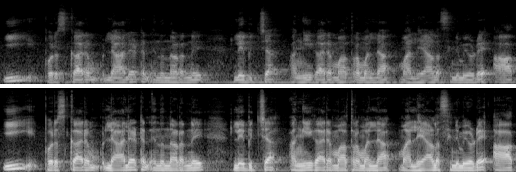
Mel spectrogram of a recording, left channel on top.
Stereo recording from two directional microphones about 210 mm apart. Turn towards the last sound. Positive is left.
turn(degrees=-45)  # may be behind; listen again after turning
